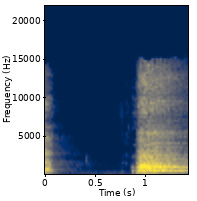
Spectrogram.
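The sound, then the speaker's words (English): A deep breath taken to exhale into a spirometer for a lung capacity test: a loud, steady rush of breathy air that begins after a brief silence, following the fading tail of an earlier breath. “when they take a deep breath to exhale into that spirometer to do the lung capacity test, would kind of go like this.”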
